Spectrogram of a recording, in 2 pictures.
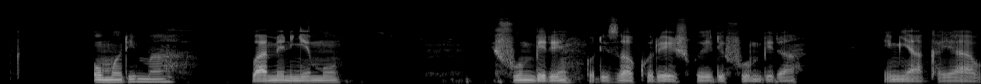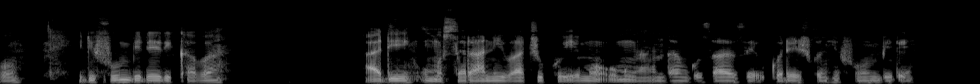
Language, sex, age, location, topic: Kinyarwanda, female, 18-24, Kigali, agriculture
